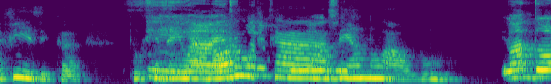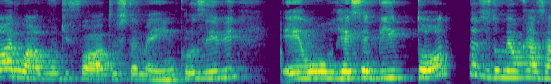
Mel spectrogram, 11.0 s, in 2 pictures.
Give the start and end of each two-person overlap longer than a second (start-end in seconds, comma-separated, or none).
1.3-3.4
